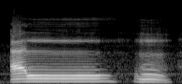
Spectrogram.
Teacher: suara membelok karena huruf lam kalau kita lihat dari makhrajnya ya ujung lidahnya kan naik ke langit langit sehingga apa suara yang keluar itu menghalangi ya keluar dari depan akhirnya apa dia membelok dari sisi kiri dan kanan lidah Al ini suaranya terhalang nih keluar dari depan akhirnya dia keluarnya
